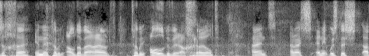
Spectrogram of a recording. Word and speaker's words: Alderweireld: Now, I'm going to get the pronunciation right because there's a ch in there. Toby Alderweireld.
